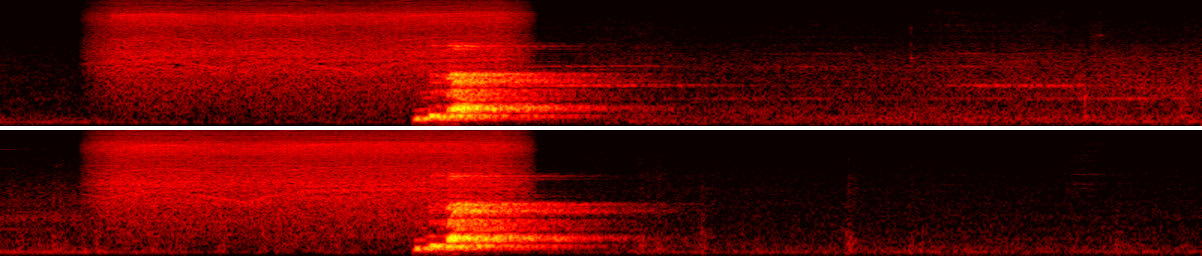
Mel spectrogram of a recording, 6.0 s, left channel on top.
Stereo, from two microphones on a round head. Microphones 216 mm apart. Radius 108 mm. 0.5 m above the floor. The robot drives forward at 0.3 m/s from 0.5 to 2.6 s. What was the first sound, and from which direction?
A giggle, 30° right (ahead or behind).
